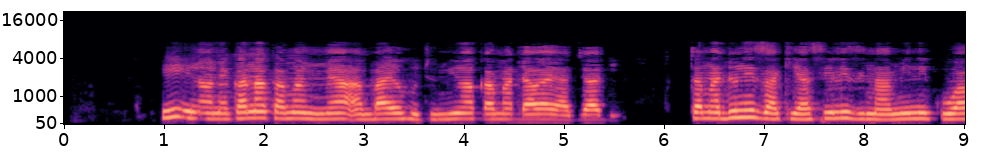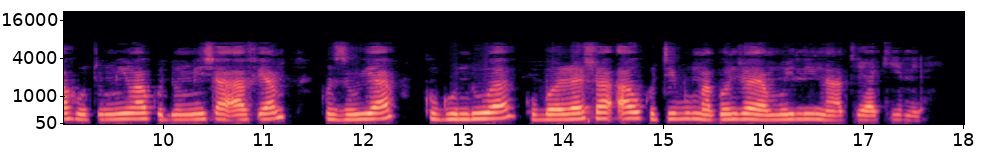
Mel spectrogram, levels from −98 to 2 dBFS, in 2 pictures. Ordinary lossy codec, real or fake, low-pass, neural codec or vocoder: AAC, 32 kbps; real; 7.2 kHz; none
